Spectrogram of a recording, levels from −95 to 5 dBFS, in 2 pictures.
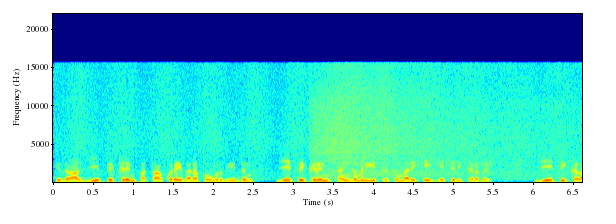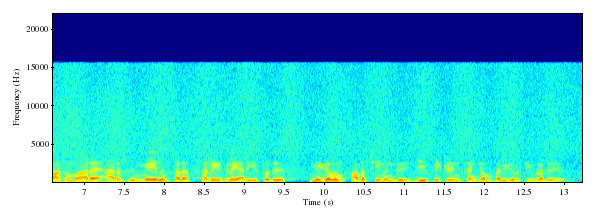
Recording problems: high frequencies cut off; severe; nothing above 4 kHz
hiss; noticeable; throughout; 10 dB below the speech

